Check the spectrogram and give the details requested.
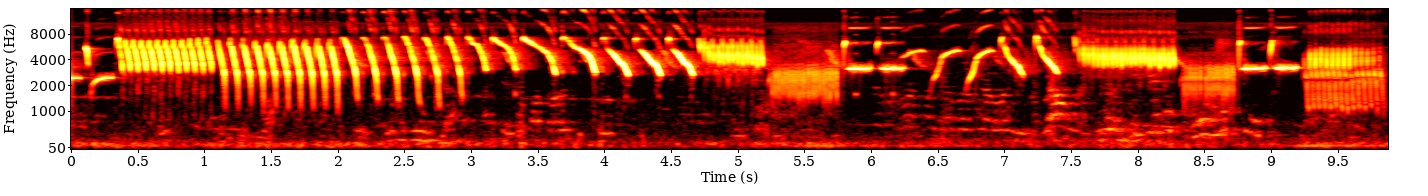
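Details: Canary female in breeding condition, used to make males sing: a fast buzzing trill slowing into falling sweeps, then alternating buzzy bursts and pure whistled tones.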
